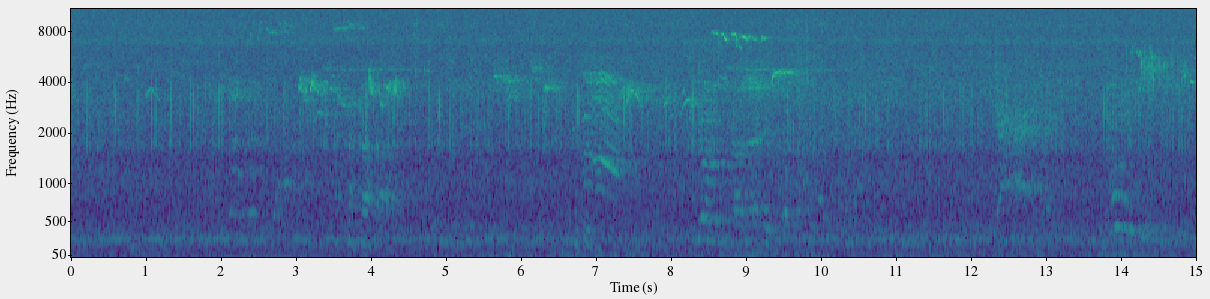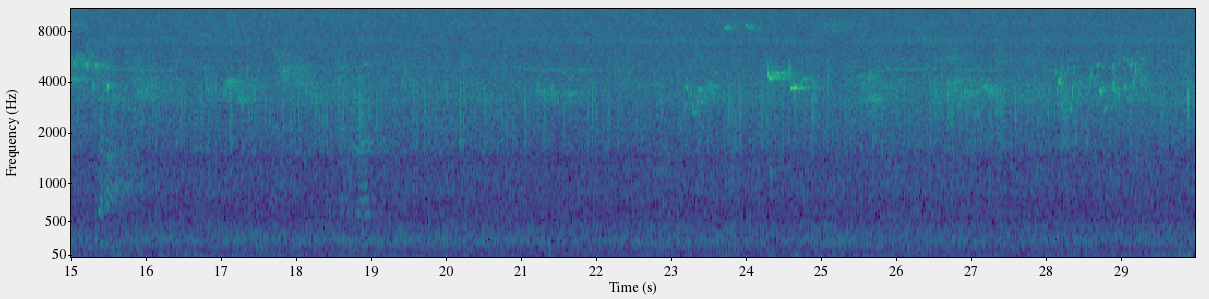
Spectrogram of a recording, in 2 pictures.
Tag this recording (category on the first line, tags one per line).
Soundscapes > Nature
natural-soundscape
artistic-intervention
field-recording
data-to-sound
